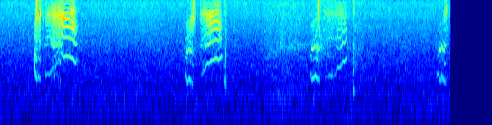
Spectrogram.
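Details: Hairless Sphynx cat giving three sharp, rising-and-falling meows about two seconds apart, the first loud and drawn out, the later ones softer and shorter, before sudden silence.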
